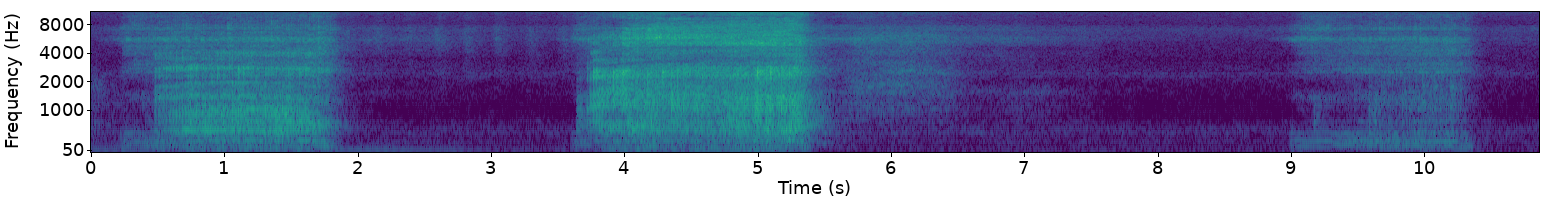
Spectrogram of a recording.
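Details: Dog named Jasper snoring: three loud, rough, rattling noises on breathing in, about 5 seconds apart, with quiet breathing out between, in a quiet room.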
